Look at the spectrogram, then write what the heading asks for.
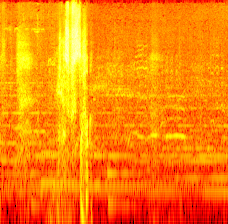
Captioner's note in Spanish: Susurra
